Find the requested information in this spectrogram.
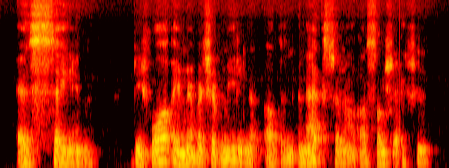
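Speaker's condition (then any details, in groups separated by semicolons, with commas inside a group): Spinal neurosarcoidosis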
